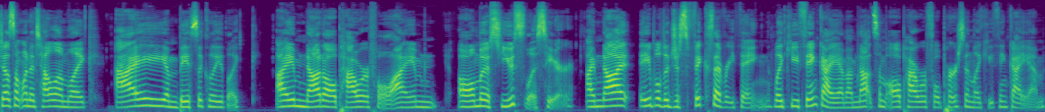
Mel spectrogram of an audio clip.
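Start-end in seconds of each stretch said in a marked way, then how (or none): none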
